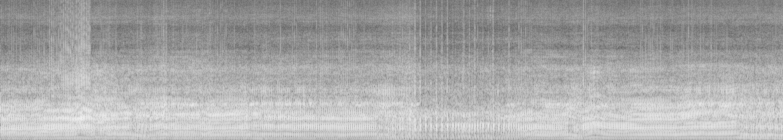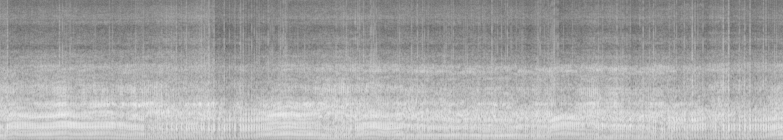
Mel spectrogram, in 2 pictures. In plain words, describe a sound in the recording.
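A dirt bike engine roars up close, its pitch rising and falling as the throttle changes.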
